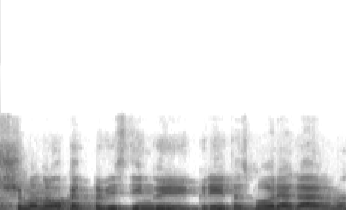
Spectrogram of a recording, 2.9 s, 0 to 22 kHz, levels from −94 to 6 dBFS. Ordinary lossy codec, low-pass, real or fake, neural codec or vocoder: MP3, 96 kbps; 9.9 kHz; real; none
